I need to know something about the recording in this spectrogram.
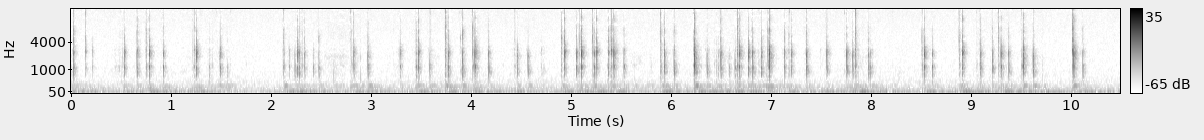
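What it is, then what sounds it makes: Plastic mechanical keyboard being typed on. A small Epomaker TH40 44-key mechanical keyboard with an ABS plastic case, PC plate, and backlit pink and white keycaps is typed on rapidly with long painted nails and fingertips. Bright, sharp plastic clacks come in quick bursts with brief pauses between, each click dying away almost instantly over a faint low hum.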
